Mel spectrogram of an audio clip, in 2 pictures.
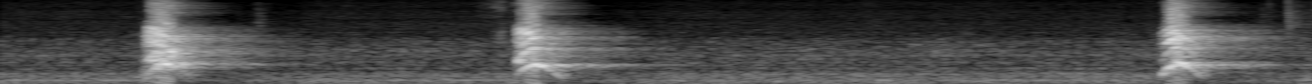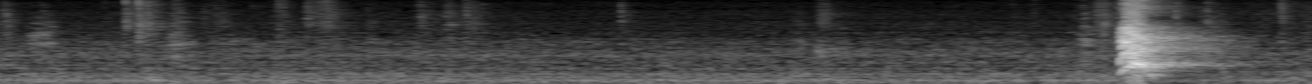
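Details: A Corgi gives four sharp, single barks indoors, at uneven intervals of about one to five seconds with a long pause before the last, each a short loud yap against a quiet low hum.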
